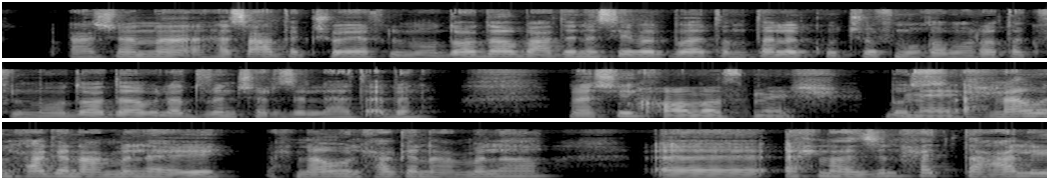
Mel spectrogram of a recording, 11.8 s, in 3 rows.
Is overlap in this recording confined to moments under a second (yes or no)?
yes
